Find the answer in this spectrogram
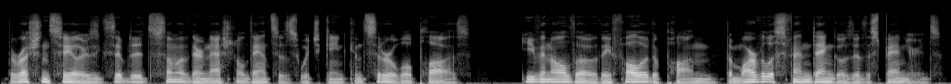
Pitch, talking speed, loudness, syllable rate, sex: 90 Hz, 150 wpm, -18 LUFS, 5.6 syllables/s, male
